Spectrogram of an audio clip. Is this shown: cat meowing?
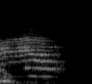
yes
